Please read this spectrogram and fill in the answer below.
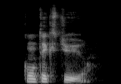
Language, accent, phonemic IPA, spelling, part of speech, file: French, France, /kɔ̃.tɛk.styʁ/, contexture, noun, LL-Q150 (fra)-contexture.wav
- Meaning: contexture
